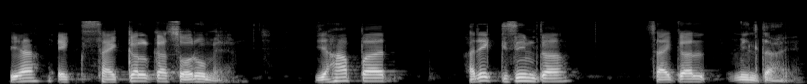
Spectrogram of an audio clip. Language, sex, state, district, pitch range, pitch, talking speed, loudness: Hindi, male, Bihar, Lakhisarai, 120-165 Hz, 145 Hz, 110 wpm, -16 LUFS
